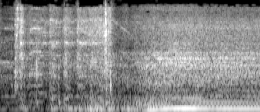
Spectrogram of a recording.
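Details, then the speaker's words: Auction-yard car with a very dead battery, hot-wired to force power, long unstarted and almost out of gas: brief crank, catches at once, settles into a strong even idle; slight oil-burning smell, engine sounds healthy. "Ooh. Okay. Started up like it has not been started in a while."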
